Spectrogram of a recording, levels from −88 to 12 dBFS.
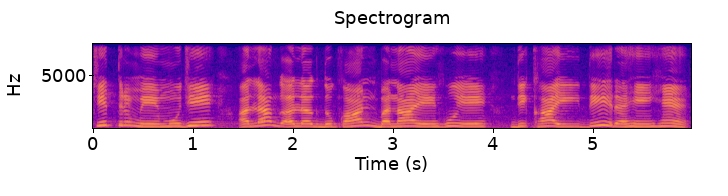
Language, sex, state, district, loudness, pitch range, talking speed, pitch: Hindi, female, Madhya Pradesh, Katni, -15 LUFS, 245-295 Hz, 120 wpm, 250 Hz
